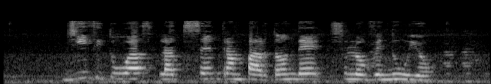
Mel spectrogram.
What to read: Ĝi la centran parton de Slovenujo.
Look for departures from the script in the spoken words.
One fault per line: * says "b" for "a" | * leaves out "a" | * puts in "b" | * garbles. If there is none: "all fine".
* puts in "situas"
